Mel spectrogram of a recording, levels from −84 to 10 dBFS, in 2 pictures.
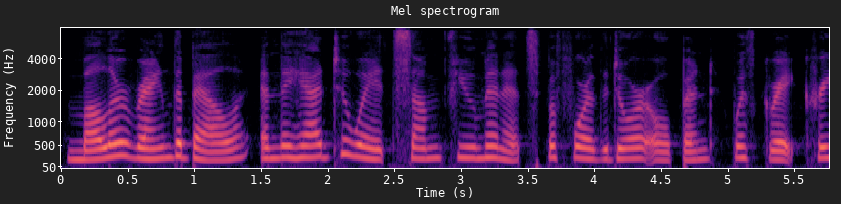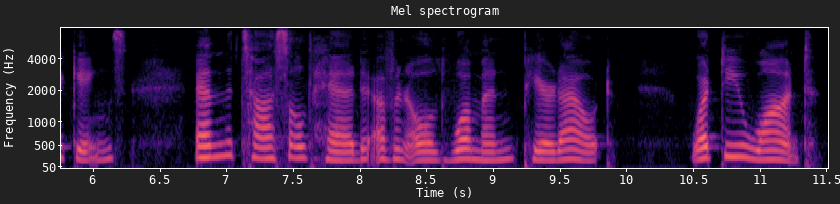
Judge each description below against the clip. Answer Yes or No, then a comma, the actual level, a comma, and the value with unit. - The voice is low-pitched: No, high, 215 Hz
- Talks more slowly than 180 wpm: Yes, average, 170 wpm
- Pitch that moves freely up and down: No, average, 3.5 semitones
